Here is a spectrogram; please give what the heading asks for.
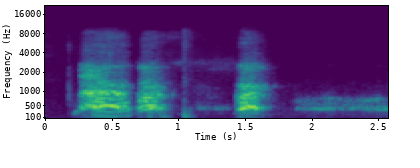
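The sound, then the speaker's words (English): Dog barking: three loud, sharp barks in quick succession, followed by a quieter, drawn-out whine. “sorry, that's the dog.”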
